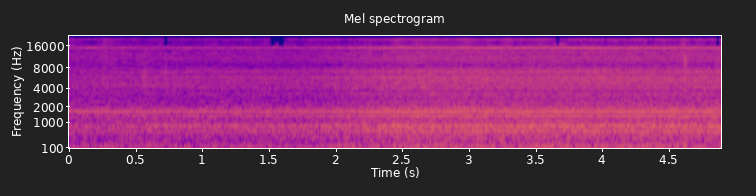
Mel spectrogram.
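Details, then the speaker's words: Chinese diesel heater after fixing a noisy fuel pump by isolating its rubber mount from the wooden board with lawnmower air-filter foam: steady blower hum with a soft regular tick, no pulsing vibration; normal running. "what a difference that makes I can't feel no pulsating going on this uh woodier at all"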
